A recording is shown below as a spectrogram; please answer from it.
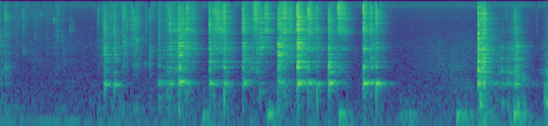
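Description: Canned ingredients tipped into an Instant Pot, a run of wet splashes, glugs and metallic clinks against the pot, loud and close, with a short quiet gap before a final splash.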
